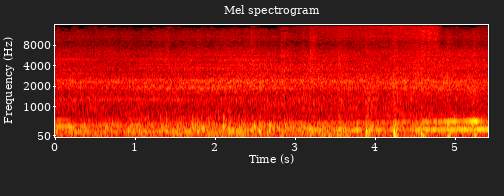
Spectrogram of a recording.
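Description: Sydney Trains stainless-steel double-deck electric train running past along the platform: carriages rumbling and wheels clacking over rail joints, with a motor whine that strengthens and rises slightly near the end.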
